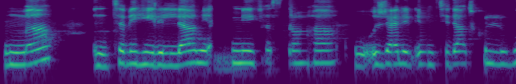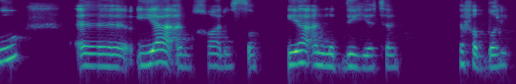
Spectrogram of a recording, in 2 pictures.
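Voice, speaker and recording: A woman teaching Quran recitation, patiently correcting a student, with affectionate words and sounds demonstrated slowly. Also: mid-range voice, fairly even intonation. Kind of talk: correcting recitation in an online lesson.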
